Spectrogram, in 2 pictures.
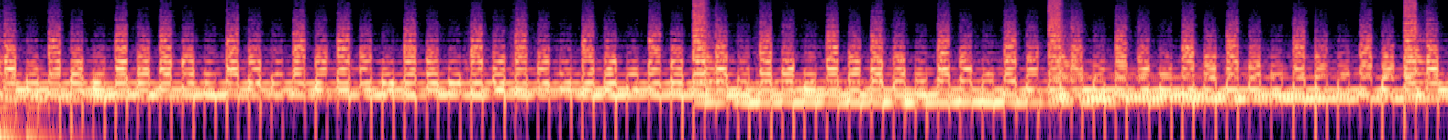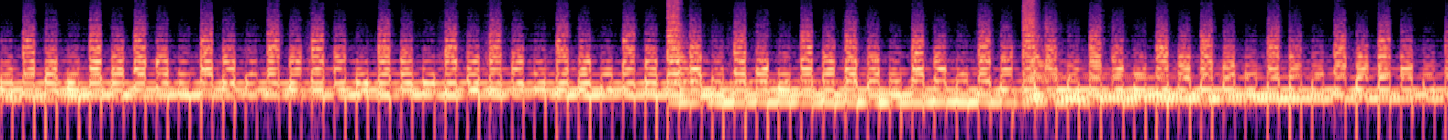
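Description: Electronic music: the deep bass drops out at the start, leaving sustained synthesizer chords over fast, even ticking percussion, with a brighter accent hit about every two seconds.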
